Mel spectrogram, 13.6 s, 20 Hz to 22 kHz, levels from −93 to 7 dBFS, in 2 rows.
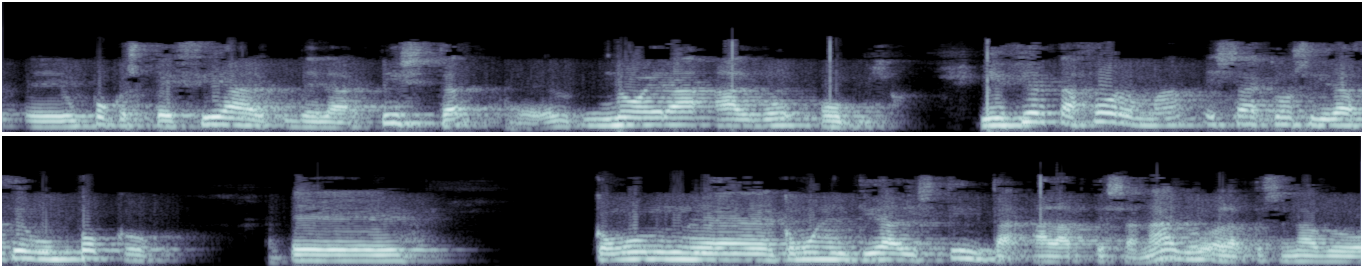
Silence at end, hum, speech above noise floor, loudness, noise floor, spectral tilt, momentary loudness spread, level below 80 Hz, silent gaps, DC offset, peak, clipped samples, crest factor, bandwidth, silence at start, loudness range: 0 s; none; 74 dB; -12 LUFS; -85 dBFS; -8 dB/octave; 10 LU; -52 dBFS; none; under 0.1%; 0 dBFS; under 0.1%; 12 dB; 7.6 kHz; 0 s; 3 LU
